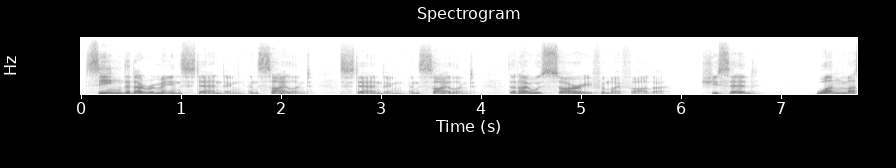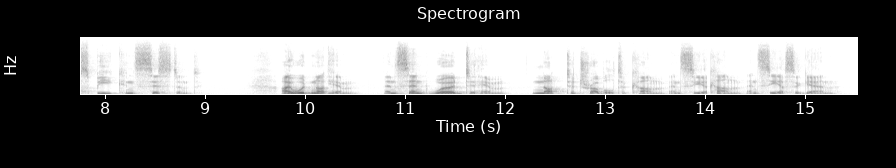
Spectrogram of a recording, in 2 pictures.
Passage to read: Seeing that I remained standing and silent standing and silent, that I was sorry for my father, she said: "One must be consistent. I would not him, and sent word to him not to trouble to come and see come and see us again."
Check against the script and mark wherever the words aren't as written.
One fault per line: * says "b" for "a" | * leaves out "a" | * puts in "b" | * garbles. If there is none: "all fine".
all fine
